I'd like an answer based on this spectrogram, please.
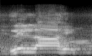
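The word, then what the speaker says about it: لله: লামে আল্লাহর ডাইনে জের লামে আল্লাহ পাতলা পাতলা কইরা পড়তে হবে লিল্লাহি লিল্লাহি লিল্লাহি বলা যাবে না লিল্লাহি তখন পড়তে হবে এরকম লিল্লাহি কয় না লিল্লাহ বোর্ডিং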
